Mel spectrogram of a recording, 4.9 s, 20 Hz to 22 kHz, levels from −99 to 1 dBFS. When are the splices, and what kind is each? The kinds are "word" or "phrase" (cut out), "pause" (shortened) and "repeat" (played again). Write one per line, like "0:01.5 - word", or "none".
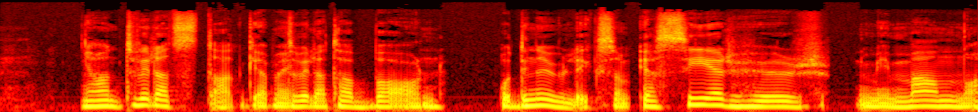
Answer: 0:01.4 - word
0:02.6 - word
0:03.1 - word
